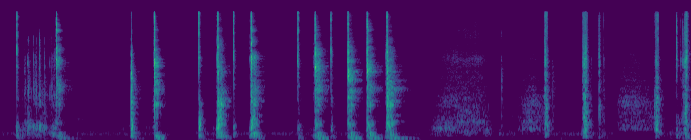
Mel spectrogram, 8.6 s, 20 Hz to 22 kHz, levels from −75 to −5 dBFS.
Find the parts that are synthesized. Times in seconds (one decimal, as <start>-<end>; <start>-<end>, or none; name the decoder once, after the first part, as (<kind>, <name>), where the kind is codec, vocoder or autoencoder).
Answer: none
